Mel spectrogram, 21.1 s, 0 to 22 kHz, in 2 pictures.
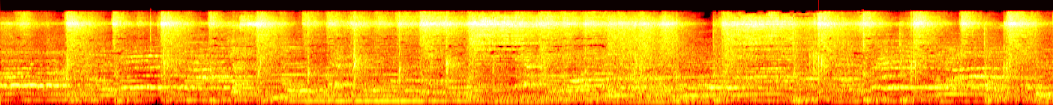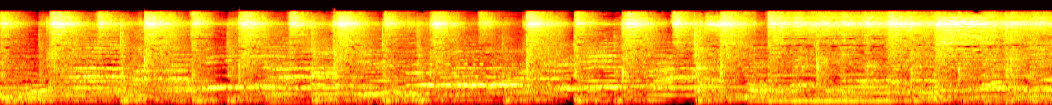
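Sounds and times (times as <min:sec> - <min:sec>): women singing gospel song: 0:00.0 - 0:21.0.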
